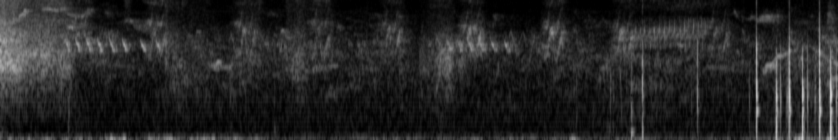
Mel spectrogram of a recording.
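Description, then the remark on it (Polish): Several birds chirp and trill steadily outdoors on a terrace in a village, a soft continuous chorus, with a few sharp clicks and knocks near the end. “No i ptaszki śpiewają, wszystko fajnie”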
